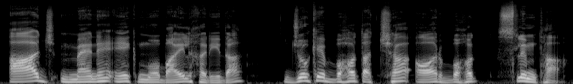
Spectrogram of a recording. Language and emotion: Urdu, neutral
